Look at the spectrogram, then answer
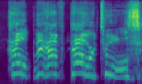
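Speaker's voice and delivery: high, panicked mock yell through laughter.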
